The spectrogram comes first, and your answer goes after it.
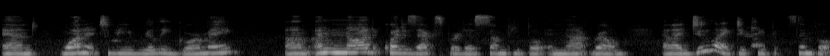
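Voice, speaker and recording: A woman speaks at a fairly slow pace with a dark, mellow tone that is somewhat breathy. Her pitch variation is ordinary. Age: 70s. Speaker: dietitian. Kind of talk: presentation Q&A.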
